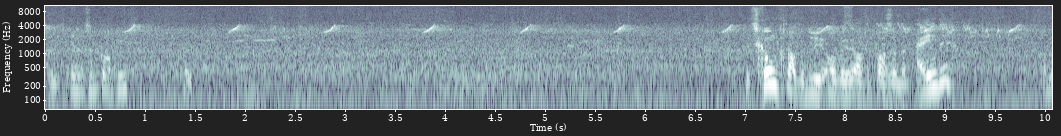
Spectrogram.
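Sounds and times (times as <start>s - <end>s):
honeybee colony humming: 0.0s - 10.0s
bird rising call: 0.8s - 7.0s.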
